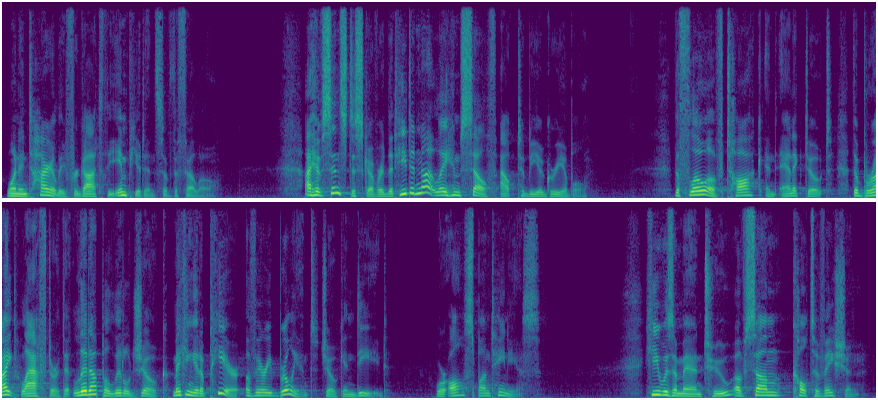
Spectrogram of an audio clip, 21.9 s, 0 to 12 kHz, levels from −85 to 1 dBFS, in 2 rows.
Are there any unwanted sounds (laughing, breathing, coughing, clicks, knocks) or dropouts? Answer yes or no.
no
